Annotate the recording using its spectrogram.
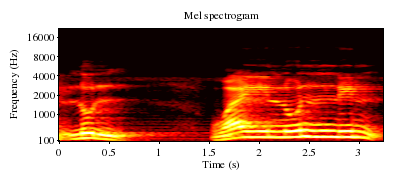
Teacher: sebelumnya fathah adalah madlin dan tanwin wailun bertemu dengan lam maka Idgham dan bila gunah maksudnya idgham dimasukkan tanwin kepada lam sehingga tidak ada bacaan wailun lunnya tidak ada tapi Lul wailul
